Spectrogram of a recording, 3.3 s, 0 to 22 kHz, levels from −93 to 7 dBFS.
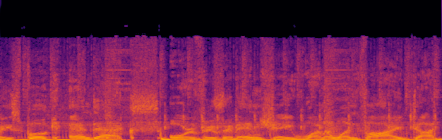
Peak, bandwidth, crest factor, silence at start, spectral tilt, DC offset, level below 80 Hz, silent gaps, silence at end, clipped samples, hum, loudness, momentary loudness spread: -12 dBFS; 16.5 kHz; 6 dB; 0 s; -4.5 dB/octave; under 0.1%; -22 dBFS; none; 0 s; under 0.1%; none; -20 LUFS; 1 LU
